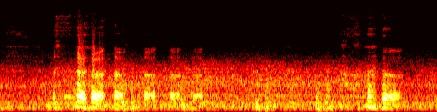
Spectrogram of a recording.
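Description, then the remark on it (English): A steady low rumble of road noise fills a car interior, continuous and fairly loud, while a person talks over it throughout. “Oh, wait, I have to stop listening to myself talk to myself in my car to record myself talk to myself into my car for me to listen to later.”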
